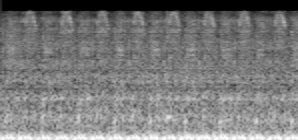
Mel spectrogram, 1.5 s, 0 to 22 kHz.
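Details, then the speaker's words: 1978 Ferrari 308GTB V8 with carburetors, after engine sorting, carbs read about 4.5–6 on sync tool: even rapid burble, evenly spaced pulses, no missing beats; all eight cylinders firing, normal idle. "Yes! Yes! It sounds like a Ferrari now, guys. Sounds very, very good."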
